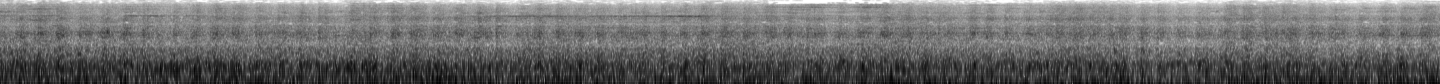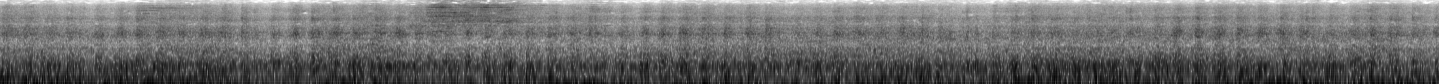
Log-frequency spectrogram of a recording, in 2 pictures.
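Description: CN freight train's tank cars and boxcars rolling past close by: a loud, steady rumble and clatter of steel wheels on the rails, with a faint thin wheel squeal now and then in the first several seconds and a brief high hiss about two-thirds of the way through.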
